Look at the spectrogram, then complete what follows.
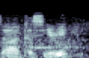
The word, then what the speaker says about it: Xeri: It is spelled with an X, but the pronunciation is Xeri.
